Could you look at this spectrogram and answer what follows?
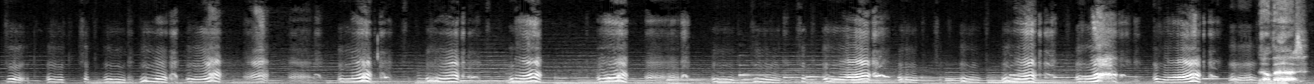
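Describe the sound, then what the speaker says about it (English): A character in the Final Fantasy XVI video game crying in a drawn-out tantrum, repeated wailing sobs and whimpers rising and falling in pitch, close and loud, with occasional babbling sounds. "Now that was quite a tantrum."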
